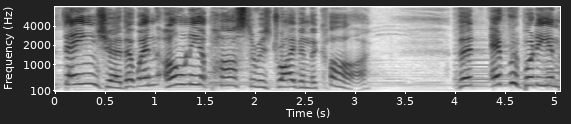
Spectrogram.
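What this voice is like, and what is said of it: Usual voice. Nothing is said of it.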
